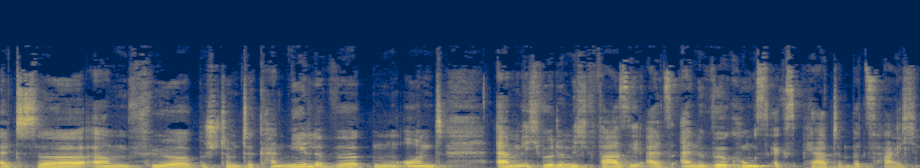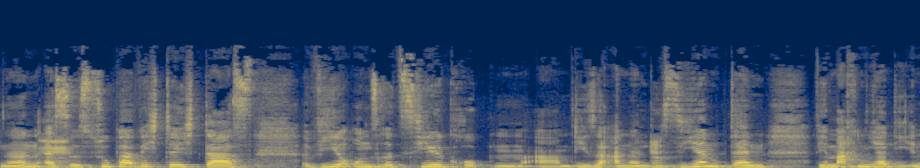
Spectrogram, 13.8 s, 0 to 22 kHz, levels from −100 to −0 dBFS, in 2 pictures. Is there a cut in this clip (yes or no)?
yes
